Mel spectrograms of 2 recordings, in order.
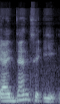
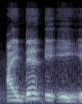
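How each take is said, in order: First: Identity with both T sounds clearly pronounced; identity fully articulated; T sounded. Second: Identity said with the second T dropped, "identi-y"; identity with a glottal gap for the last T. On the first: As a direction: say every T in identity. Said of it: "it'd be". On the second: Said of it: "So it wouldn't be". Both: Shown as a demonstration.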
